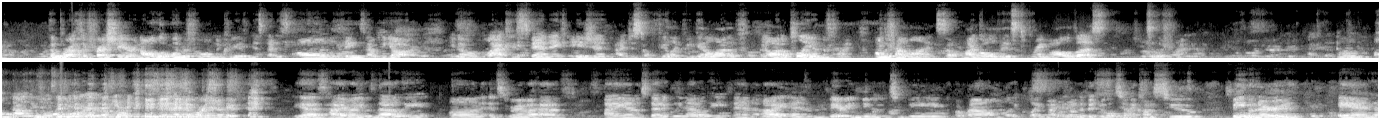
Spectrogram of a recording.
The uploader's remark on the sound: panel at UCF’s Day of Cosplay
